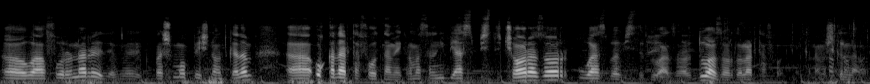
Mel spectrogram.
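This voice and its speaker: A man with an Afghan accent speaks in a slightly high voice. He talks like a car dealer, in casual, conversational sales patter. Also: lively intonation.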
